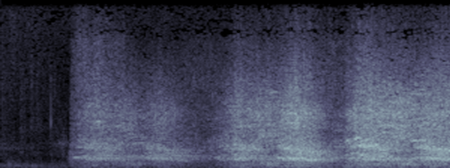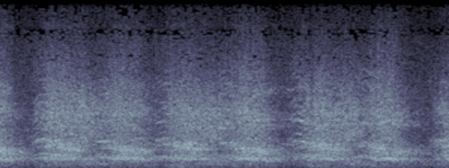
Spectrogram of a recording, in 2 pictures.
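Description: A theatre audience shouts in protest. After a brief quiet moment, a loud crowd erupts into rhythmic, repeated chanted bursts that pulse steadily for several seconds.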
